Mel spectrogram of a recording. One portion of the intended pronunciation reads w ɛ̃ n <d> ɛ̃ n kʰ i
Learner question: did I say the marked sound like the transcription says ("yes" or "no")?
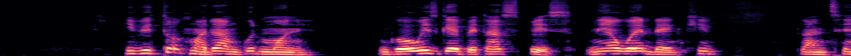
yes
